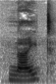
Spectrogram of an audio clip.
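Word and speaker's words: knight: नी घुटना के एन आई जी एस टी नाइट का मतलब सरदार या योद्धा के एन ओटी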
